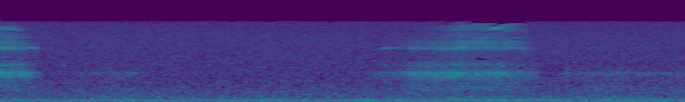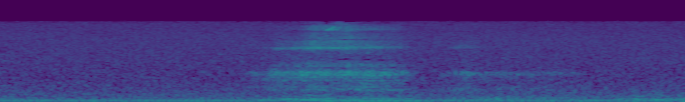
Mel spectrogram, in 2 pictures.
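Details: Close-up recording of open-mouth snoring: two slow, rough snoring breaths about four seconds apart over a steady low background hum.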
